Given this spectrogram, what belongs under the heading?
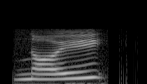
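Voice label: "neoi5", Cantonese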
